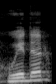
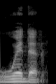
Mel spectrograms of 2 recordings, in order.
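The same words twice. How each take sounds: First: "ওয়েদার" begun with HW, like "hwe-"; H sounded. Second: "ওয়েদার" begun on a pure W, no H; silent H. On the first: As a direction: put an audible H before the W in "ওয়েদার". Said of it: "এখানে এইচ উচ্চারিত হয়". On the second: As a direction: drop the H and start "ওয়েদার" with W. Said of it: "সবসময় silent থাকে". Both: Shown as a demonstration.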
